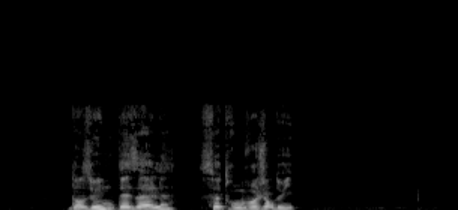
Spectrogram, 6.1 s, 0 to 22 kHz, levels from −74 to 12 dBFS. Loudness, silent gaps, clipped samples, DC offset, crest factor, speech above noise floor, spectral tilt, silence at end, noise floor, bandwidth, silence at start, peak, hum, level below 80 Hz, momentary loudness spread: -22 LUFS; none; under 0.1%; under 0.1%; 18 dB; 56 dB; -7.5 dB/octave; 2.2 s; -77 dBFS; 11.5 kHz; 0.95 s; -6 dBFS; none; -72 dBFS; 9 LU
